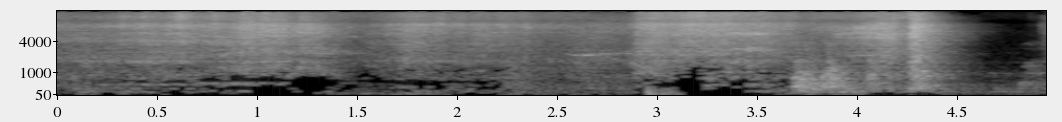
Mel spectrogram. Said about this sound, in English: now try to blow this balloon.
